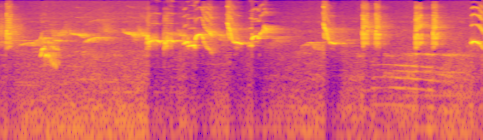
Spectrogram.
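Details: White-rumped shama lure song: rich varied phrase of high whistles and fast buzzy sweeps, then a run of clipped rhythmic notes repeated several times per second, over a low steady hum.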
